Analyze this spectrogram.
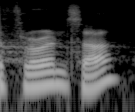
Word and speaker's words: Florenza: Ash Rowson off now, and we have on Diego Florenza. Had to figure out that pronunciation last week.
